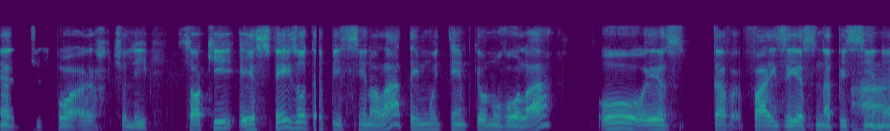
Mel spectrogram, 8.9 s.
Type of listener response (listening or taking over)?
taking over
